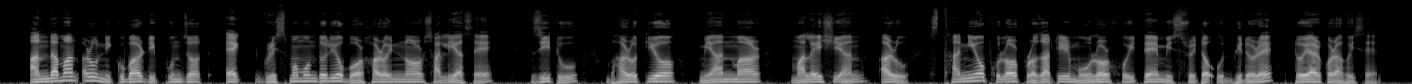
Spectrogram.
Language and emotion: Assamese, neutral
